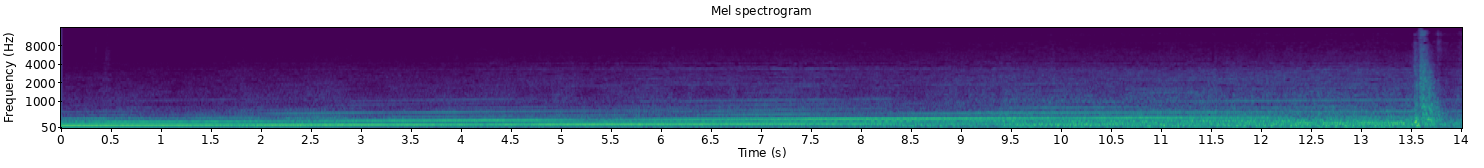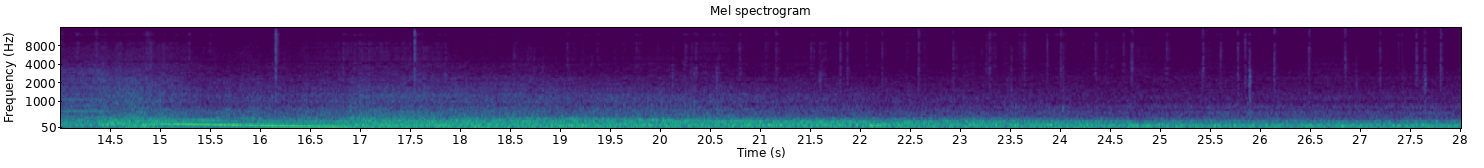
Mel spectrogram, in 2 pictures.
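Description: Car engine at full throttle heard from inside the cabin, its pitch rising steadily, then about halfway through a single loud crash as the car hits the trees and the windscreen shatters. The engine note falls away over the next few seconds, leaving rough rumbling noise with scattered cracks.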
